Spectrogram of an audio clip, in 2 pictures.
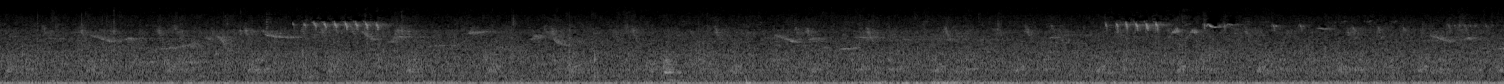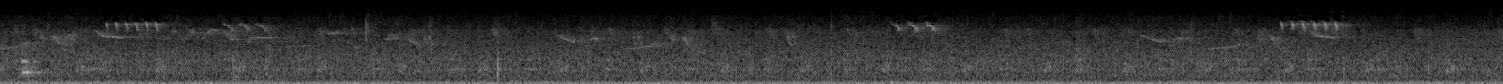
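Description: Several birds calling: short downward-sliding chirps repeated every second or two, and about five brief, high, rapid trills spaced several seconds apart, over a steady background hiss.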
